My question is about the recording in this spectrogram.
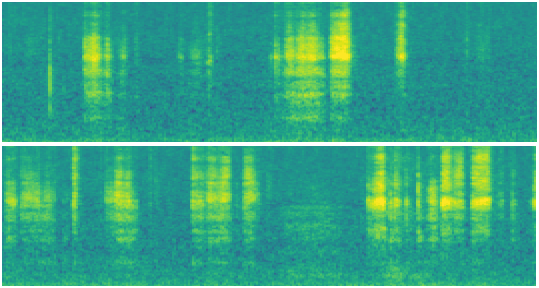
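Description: Faint, short scratching strokes of a Stampin' Blends alcohol marker colouring on cardstock, coming in small clusters with brief pauses between them.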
